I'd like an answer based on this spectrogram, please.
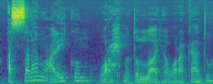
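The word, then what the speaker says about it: السلام عليكم ورحمة الله وبركاته: দেওয়া অনেকে আসসালামু আলাইকুম অনেকে আসসালামু আলাইকুম এরকম বিভিন্ন বিকৃত উচ্চারণে সালাম দিয়ে থাকেন জনক ইয়াহুদী আমাদের প্রিয় নবী সাল্লাল্লাহু আলাইহি ওয়াসাল্লামকে বিকৃত উচ্চারণে সালাম দিয়ে বলেছিলেন আসসালামু আলাইকুম যার কারণে আসসালামু আলাইকুম ওয়ারাহমাতুল্লাহি ওয়াবারাকাতুহু এভাবে বিশুদ্ধ উচ্চারণ আমাদেরকে সালাম দিতে হবে তাছাড়া আসসালাম এটি আল্লাহতালার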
